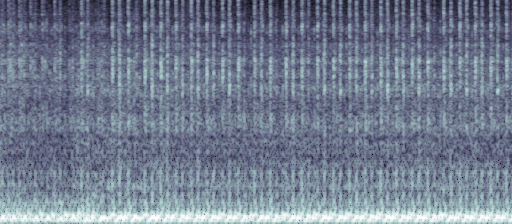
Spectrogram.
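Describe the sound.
A motorcycle engine, the kind of machine commonly ridden in the United States, runs steadily at a loud, even idle with a deep, throbbing low rumble and no voices over it.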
